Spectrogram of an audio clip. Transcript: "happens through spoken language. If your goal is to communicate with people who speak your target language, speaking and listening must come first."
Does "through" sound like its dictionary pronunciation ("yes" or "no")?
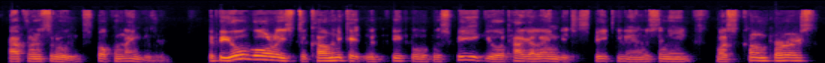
yes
